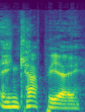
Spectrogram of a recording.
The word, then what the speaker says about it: Hincapié: which with Piero Hicampe, am I saying it right? Hincapié. Hincapié, there you how go.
